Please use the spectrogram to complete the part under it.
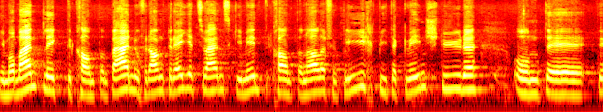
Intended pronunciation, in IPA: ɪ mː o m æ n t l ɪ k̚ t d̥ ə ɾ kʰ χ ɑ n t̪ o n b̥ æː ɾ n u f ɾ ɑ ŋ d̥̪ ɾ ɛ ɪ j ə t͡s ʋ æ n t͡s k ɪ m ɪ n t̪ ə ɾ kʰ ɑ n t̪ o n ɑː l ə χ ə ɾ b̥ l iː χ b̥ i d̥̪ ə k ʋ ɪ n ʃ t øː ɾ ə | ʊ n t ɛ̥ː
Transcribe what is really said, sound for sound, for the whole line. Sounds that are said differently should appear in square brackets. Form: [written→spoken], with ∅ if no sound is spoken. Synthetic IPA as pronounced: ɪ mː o m æ n t l ɪ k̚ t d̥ ə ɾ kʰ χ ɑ n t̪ o n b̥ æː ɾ n u f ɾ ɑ ŋ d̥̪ ɾ ɛ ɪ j ə t͡s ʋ æ n t͡s k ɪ m ɪ n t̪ ə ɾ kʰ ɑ n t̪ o n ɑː l ə [χ→f] ə ɾ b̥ l iː χ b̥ i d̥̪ ə k ʋ ɪ n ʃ t [øː→yː] ɾ ə | ʊ n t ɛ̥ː

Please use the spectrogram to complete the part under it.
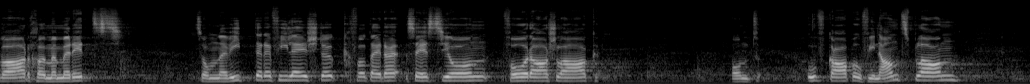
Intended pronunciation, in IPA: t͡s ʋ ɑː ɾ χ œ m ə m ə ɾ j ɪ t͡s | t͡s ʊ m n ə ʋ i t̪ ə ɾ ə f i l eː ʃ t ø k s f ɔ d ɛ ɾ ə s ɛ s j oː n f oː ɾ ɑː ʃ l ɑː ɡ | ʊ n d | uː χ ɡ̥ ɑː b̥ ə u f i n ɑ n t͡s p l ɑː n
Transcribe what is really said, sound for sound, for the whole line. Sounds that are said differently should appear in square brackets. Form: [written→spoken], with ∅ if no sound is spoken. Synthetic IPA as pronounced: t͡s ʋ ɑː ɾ χ œ m ə m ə ɾ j ɪ t͡s | t͡s ʊ m n ə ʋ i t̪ ə ɾ ə f i l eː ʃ t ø k [s→χ] f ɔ d ɛ ɾ ə s ɛ s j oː n f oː ɾ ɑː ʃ l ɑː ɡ | ʊ n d | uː [χ→f] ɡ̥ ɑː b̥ ə u f i n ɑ n t͡s p l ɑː n

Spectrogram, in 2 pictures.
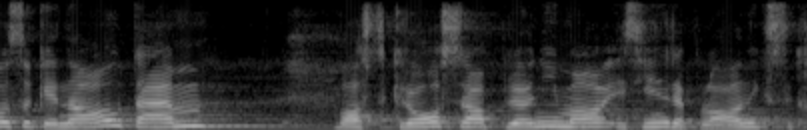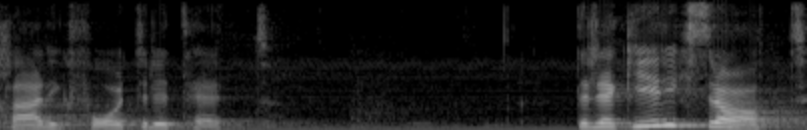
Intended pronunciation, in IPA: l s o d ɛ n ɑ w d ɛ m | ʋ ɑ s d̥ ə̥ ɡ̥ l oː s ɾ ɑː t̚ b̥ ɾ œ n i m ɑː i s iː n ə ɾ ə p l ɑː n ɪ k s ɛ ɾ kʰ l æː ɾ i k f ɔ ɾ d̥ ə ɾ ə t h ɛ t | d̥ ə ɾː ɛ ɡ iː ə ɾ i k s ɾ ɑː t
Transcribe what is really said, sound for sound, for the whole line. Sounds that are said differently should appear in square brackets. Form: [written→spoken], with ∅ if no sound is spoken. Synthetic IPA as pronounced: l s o [d→ɡ] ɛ n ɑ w d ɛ m | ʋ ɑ s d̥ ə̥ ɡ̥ [l→ɾ] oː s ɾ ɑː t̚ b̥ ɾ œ n i m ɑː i s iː n ə ɾ ə p l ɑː n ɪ k s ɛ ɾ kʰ l æː ɾ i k f ɔ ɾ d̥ ə ɾ ə t h ɛ t | d̥ ə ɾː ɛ ɡ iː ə ɾ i k s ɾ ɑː t

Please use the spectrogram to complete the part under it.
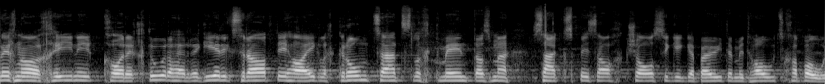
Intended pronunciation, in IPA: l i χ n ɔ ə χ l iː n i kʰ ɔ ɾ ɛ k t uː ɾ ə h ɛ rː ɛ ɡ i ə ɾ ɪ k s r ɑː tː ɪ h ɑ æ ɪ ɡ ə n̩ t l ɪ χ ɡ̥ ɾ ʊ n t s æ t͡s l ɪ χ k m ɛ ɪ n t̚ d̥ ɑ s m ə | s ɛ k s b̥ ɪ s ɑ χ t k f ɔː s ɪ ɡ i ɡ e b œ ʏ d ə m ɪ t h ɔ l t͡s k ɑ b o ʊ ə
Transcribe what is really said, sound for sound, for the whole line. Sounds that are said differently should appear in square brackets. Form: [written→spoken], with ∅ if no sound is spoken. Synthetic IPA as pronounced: l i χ n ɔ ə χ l iː n i kʰ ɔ ɾ ɛ k t uː ɾ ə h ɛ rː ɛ ɡ i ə ɾ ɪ k s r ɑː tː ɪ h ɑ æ ɪ ɡ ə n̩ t l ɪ χ ɡ̥ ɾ ʊ n t s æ t͡s l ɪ χ k m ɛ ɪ n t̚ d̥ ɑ s m ə | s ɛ k s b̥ ɪ s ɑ χ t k [f→ʃ] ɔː s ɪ ɡ i ɡ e b œ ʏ d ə m ɪ t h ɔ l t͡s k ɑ b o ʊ ə

